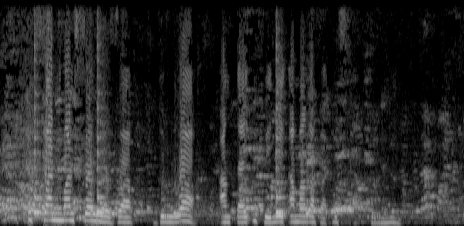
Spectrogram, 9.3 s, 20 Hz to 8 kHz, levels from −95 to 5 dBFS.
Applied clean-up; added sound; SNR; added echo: none; Bowed string instrument; 2 dB; none.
